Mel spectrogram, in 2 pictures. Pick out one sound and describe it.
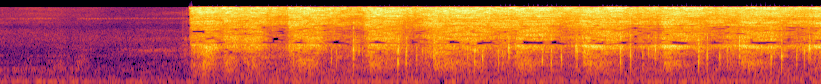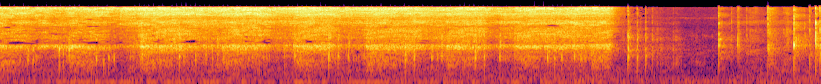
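A spray can hisses loudly and steadily as paint is sprayed.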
